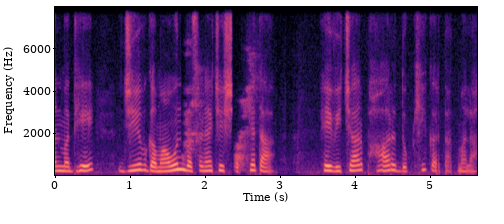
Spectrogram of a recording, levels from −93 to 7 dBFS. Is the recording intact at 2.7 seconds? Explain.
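No, a faint second voice leaks in from 2.44 to 2.72 s, about 15 dB under the speech: the other side's voice leaking through, likely the echo canceller missing loudspeaker sound.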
